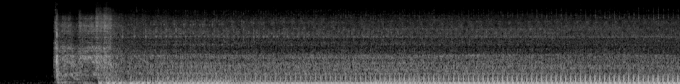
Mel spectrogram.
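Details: 2021 Ural Gear Up Hornet custom sidecar motorcycle after final assembly, started in neutral: quick crank, catches at once, then a steady thumping twin idle around 200 beats a minute, firing evenly; normal start and idle.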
